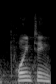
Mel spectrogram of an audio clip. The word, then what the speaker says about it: Poynting: it by the way it's called a pointing vector but it's P o y NT ing because it's named after John Henry pointing who developed the concept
